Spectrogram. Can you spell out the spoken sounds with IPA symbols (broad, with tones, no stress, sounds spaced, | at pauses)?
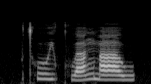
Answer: t̪ʰ uː˧ j kʷʰ aː˨˥ ŋ m aː˧ w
